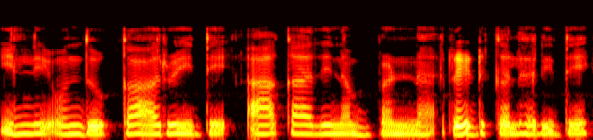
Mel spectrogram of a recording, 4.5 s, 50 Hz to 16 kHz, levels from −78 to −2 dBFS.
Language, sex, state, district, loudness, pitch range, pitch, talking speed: Kannada, female, Karnataka, Bidar, -18 LUFS, 225-230 Hz, 230 Hz, 135 wpm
